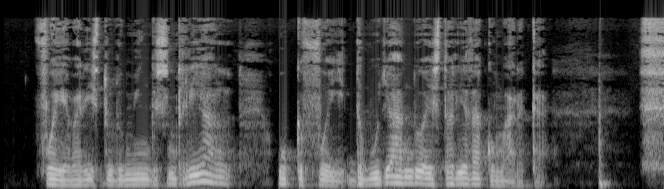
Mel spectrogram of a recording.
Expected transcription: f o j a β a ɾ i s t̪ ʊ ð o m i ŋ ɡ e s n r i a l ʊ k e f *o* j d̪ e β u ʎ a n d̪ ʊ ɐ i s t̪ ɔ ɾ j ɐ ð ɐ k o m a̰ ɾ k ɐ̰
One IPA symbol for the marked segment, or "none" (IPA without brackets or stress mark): o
